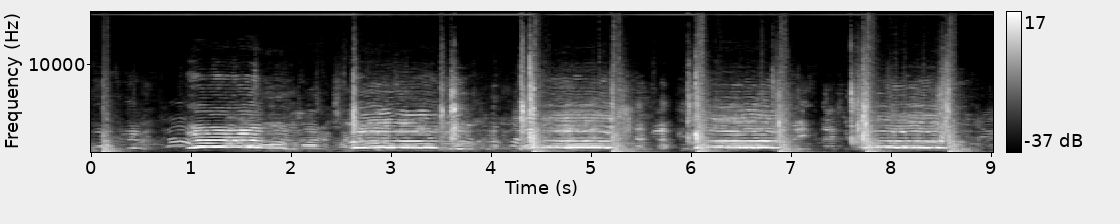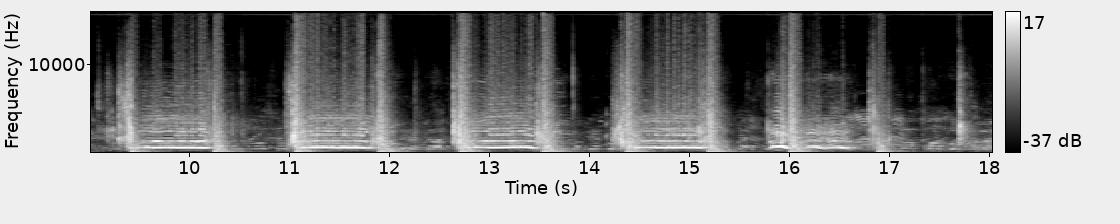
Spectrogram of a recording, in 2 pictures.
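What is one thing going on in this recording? A crowd of spectators chants loudly in rhythm outdoors.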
